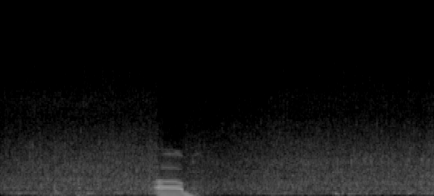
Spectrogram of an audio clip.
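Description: Steady broadband rush of river water flowing near a backcountry cabin on a hiking trail, continuous and moderately loud throughout, with a brief spoken word partway through.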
